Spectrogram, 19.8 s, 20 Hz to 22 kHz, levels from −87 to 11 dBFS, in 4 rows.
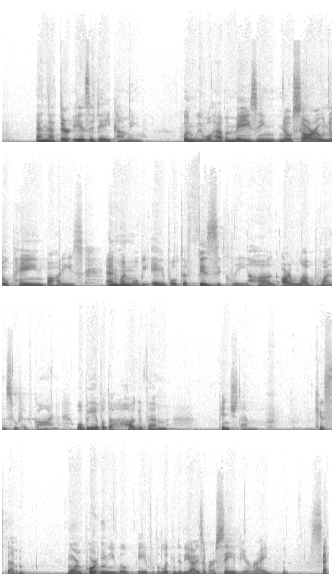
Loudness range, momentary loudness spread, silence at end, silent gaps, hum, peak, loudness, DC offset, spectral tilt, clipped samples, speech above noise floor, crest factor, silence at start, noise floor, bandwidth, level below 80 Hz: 7 LU; 15 LU; 0 s; none; none; -10 dBFS; -29 LUFS; under 0.1%; -7 dB/octave; under 0.1%; 24 dB; 20 dB; 0.05 s; -53 dBFS; 13 kHz; -60 dBFS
